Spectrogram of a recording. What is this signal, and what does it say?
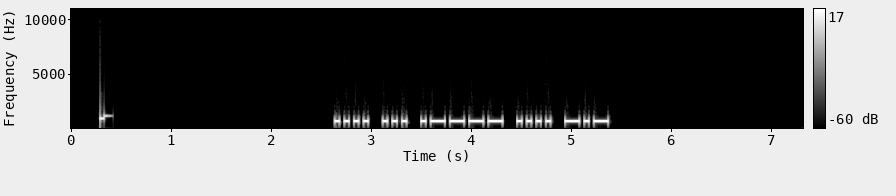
Morse code, heard as a keyed tone, about 25 wpm, 700 Hz. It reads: HS1HK
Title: DXCC-100 Call Signs - 5 Characters - 25wpm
